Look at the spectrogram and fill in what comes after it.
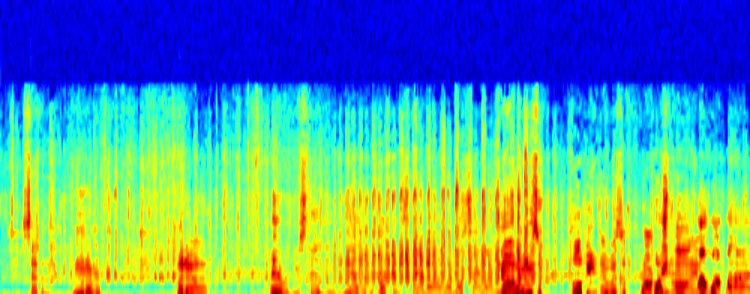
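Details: During a long evening at the park, a Staffordshire Bull Terrier joins other male dogs in a 'wolf pack chat': looping, modulated whines and yodel-like arcs in bursts, interspersed with panting and low background hum.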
